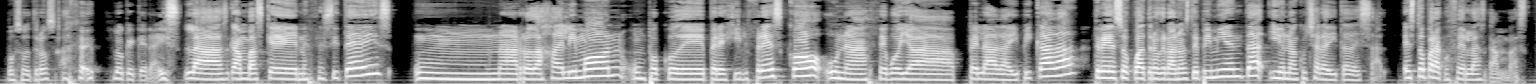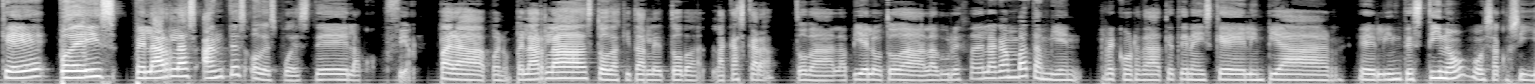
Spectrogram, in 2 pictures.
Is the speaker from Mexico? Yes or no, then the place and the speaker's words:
no; Riohacha, La Guajira, Colombia; Que yo recuerdo mi infancia en Colombia, en un pueblo que se llama Riohacha.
